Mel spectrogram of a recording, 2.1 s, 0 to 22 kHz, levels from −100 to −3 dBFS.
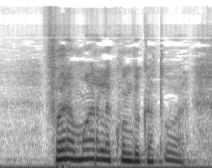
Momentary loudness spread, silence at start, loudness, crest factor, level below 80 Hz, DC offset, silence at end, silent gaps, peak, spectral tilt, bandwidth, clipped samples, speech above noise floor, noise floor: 11 LU; 0.5 s; -22 LUFS; 14 dB; -46 dBFS; 1%; 0 s; none; -8 dBFS; -7 dB/octave; 18 kHz; under 0.1%; 27 dB; -48 dBFS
